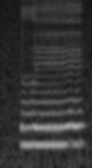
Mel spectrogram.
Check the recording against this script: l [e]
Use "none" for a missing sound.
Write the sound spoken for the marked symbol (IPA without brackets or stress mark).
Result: e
